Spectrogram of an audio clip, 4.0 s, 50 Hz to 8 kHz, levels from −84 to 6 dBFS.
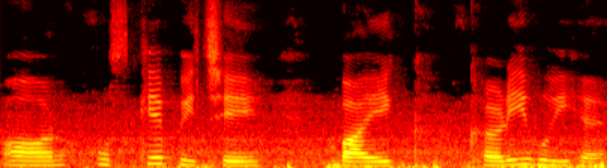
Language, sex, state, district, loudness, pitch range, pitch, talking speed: Hindi, female, Chandigarh, Chandigarh, -20 LUFS, 200-230 Hz, 205 Hz, 105 wpm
